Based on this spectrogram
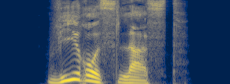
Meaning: viral load
- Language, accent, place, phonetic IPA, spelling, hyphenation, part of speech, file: German, Germany, Berlin, [ˈviːʁʊsˌlast], Viruslast, Vi‧rus‧last, noun, De-Viruslast.ogg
